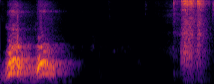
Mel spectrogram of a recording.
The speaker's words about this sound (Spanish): perdón que mi perrito está ladrando, pero bueno, son las cosas del directo. Ven, ven, ven chiquito.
